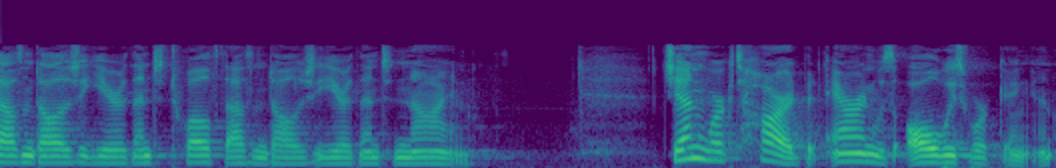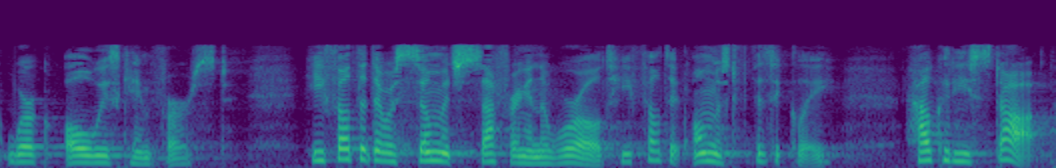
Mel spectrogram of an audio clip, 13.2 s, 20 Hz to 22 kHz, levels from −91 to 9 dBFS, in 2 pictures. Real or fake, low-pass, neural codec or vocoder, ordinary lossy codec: real; 7.2 kHz; none; MP3, 48 kbps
